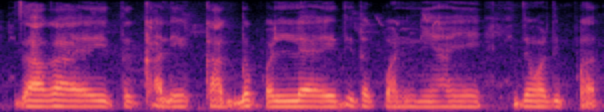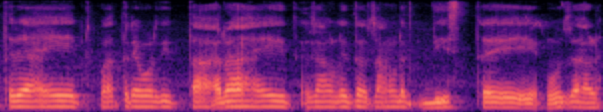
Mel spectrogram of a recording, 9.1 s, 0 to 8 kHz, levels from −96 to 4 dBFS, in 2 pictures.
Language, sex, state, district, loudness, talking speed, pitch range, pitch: Marathi, male, Maharashtra, Dhule, -22 LUFS, 150 wpm, 145-150 Hz, 145 Hz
